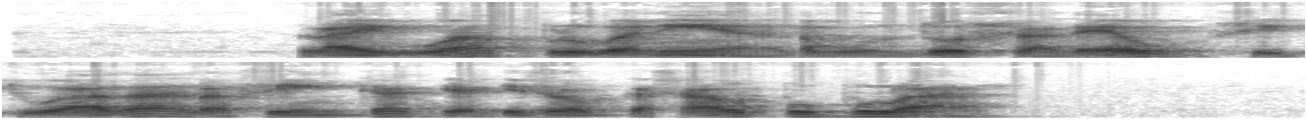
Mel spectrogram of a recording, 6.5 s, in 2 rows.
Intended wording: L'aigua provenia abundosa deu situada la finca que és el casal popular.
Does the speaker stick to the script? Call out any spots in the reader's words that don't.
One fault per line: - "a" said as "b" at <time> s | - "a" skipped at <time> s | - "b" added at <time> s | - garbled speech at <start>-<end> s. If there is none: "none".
none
